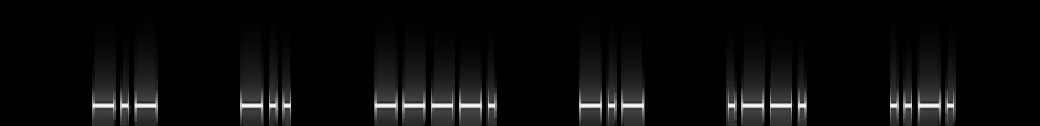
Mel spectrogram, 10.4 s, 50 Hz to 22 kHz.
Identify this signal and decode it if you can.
Morse code, heard as a keyed tone, about 17 wpm, spaced as for 8 wpm, 700 Hz. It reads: KD9KPF
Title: USA Call Signs - 6 Characters - 4x Character Spacing - 17wpm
